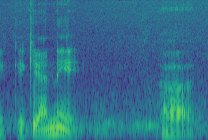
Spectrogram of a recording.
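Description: A man's voice speaking in a drawn-out, sing-song preaching cadence, with two phrases whose pitch rises and falls, separated by short pauses.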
